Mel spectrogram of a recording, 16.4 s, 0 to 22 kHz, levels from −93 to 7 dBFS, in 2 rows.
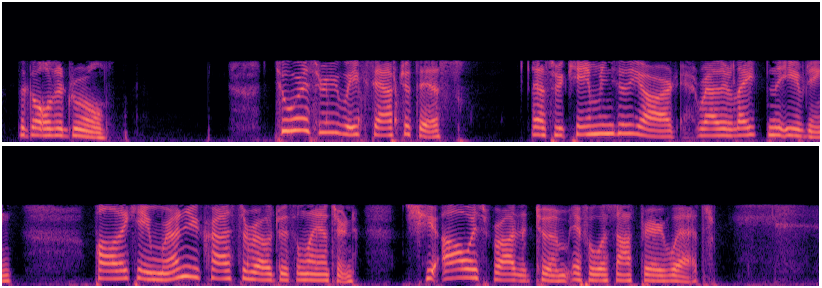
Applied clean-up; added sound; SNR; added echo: neural mask model DeepFilterNet 3.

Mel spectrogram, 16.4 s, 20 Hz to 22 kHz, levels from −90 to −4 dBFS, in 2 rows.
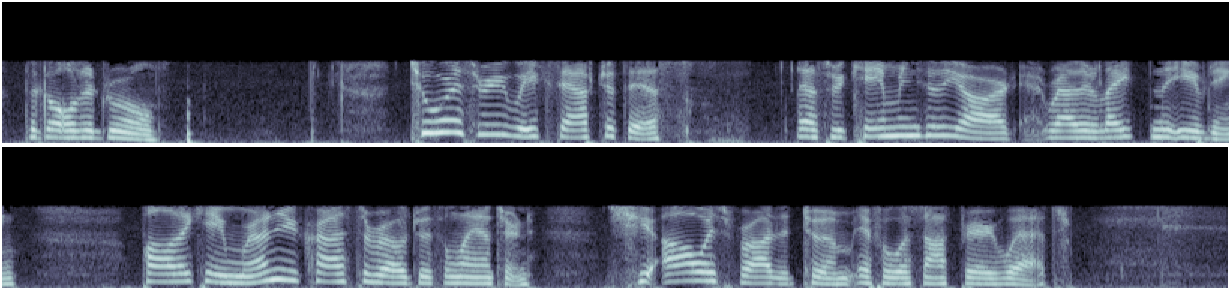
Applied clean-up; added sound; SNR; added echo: none; none; none; none.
